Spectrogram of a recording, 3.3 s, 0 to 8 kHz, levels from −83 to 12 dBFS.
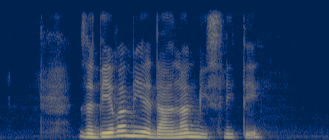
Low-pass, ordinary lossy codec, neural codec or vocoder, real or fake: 7.2 kHz; none; autoencoder, 22.05 kHz, a latent of 192 numbers a frame, VITS, trained on one speaker; fake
